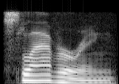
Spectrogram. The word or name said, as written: slavering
